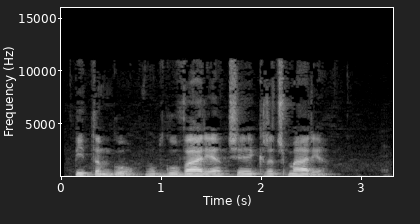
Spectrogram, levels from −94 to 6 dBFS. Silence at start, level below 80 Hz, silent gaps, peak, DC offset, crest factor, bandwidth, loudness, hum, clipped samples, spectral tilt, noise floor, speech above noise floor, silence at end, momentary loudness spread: 0.15 s; -52 dBFS; none; -2 dBFS; under 0.1%; 18 dB; 11.5 kHz; -21 LUFS; none; under 0.1%; -5.5 dB/octave; -62 dBFS; 41 dB; 0.65 s; 13 LU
